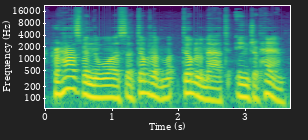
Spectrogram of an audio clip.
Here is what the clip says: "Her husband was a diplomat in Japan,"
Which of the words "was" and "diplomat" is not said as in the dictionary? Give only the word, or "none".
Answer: diplomat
